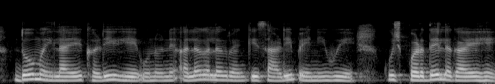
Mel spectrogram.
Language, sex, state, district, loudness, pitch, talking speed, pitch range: Hindi, female, Chhattisgarh, Bilaspur, -19 LUFS, 190 Hz, 205 wpm, 180-205 Hz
